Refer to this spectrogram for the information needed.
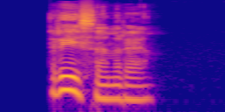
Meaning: first-person singular of részére
- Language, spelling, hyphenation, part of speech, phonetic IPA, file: Hungarian, részemre, ré‧szem‧re, pronoun, [ˈreːsɛmrɛ], Hu-részemre.ogg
